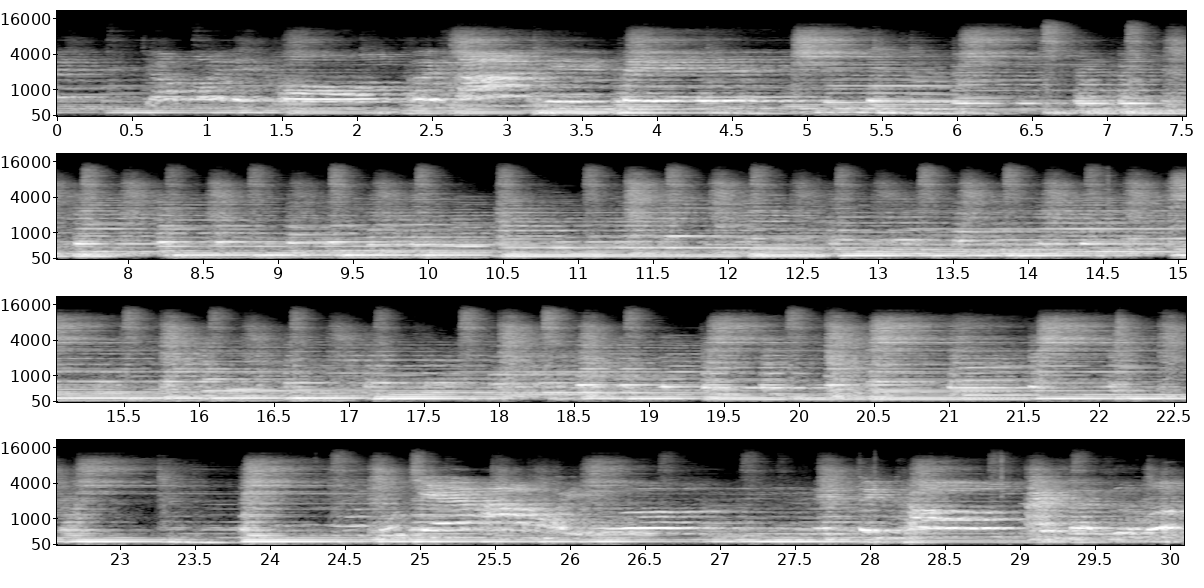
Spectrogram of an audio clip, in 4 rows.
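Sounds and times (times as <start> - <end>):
vocal quartet singing gospel: 0.0 - 6.4, 24.4 - 30.0
instrumental accompaniment with beat: 0.0 - 30.0.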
